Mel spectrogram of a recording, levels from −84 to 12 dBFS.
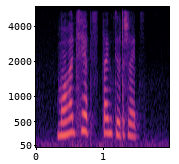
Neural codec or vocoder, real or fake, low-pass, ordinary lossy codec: codec, 16 kHz in and 24 kHz out, 0.6 kbps, FocalCodec, streaming, 4096 codes; fake; 5.4 kHz; none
